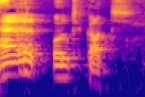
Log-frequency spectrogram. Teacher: when Germans speak it, the R comes in the back of the mouth by the soft palate. But when he sings it, he pulls it front to roll your tongue.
